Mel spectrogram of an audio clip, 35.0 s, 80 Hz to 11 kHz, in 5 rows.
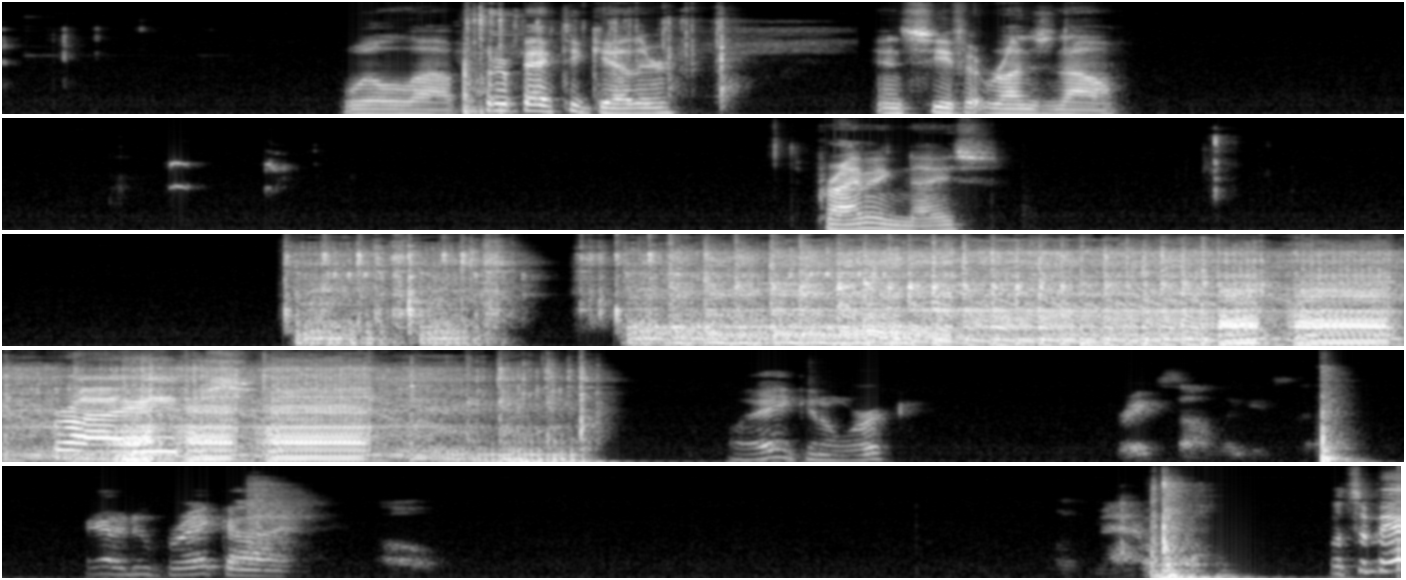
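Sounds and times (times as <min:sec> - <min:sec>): rubbery primer bulb squeaks: 0:07.8 - 0:08.6
chainsaw running: 0:15.5 - 0:24.0.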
